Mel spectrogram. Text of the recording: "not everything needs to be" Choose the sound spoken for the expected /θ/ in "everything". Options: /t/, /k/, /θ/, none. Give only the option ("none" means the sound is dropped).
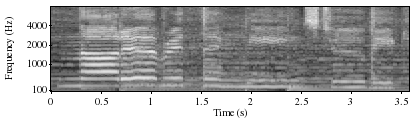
/θ/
